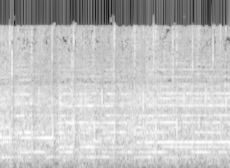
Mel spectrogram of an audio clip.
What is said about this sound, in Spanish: Trump recibido entre aplausos y ovaciones en Jerusalén.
